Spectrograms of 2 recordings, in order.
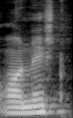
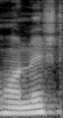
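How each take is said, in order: First: The word begins with a vowel, no h. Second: The word begins with an audible h sound. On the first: The speaker calls it right. "इसको ऑनेस्ट पढ़ते हैं, एच silent कर देते हैं" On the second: The speaker calls it wrong. "इसको हॉनेस्ट नहीं पढ़ते हैं"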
